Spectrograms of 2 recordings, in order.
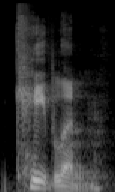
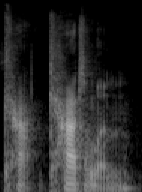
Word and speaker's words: Catelyn: a game of Thrones I was saying Catelyn whereas the name is Katalin I was saying Baratheon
